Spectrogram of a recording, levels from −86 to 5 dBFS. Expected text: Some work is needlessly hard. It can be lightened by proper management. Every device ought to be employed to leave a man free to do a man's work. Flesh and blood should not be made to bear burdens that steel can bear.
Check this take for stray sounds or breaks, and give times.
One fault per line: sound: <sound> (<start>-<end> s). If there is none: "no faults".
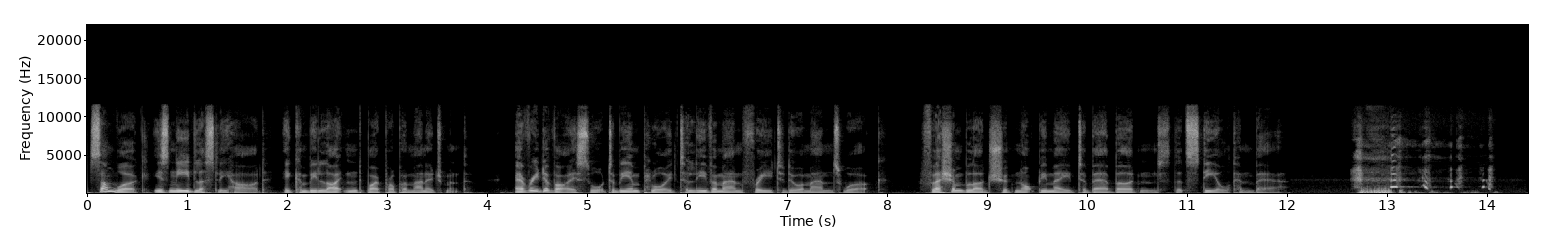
sound: laugh (12.6-14.2 s)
